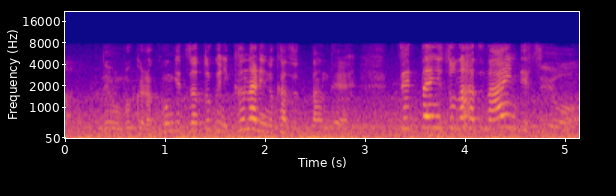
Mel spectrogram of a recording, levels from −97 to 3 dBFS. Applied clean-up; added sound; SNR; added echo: none; Subway, metro, underground; -4 dB; none.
